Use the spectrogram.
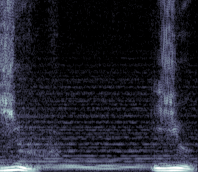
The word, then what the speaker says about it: ewe: homophones are you y-o-u-n-e-w-e the boot words are pronounced as you you so y o u and ewe are homophones the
